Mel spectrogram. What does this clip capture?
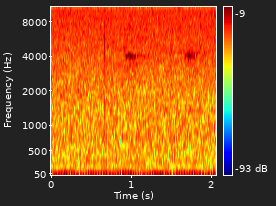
American Robin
